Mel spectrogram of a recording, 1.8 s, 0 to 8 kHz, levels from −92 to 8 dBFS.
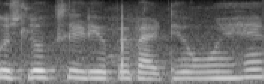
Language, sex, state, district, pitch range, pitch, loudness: Hindi, female, Chhattisgarh, Bastar, 225-250 Hz, 230 Hz, -16 LUFS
